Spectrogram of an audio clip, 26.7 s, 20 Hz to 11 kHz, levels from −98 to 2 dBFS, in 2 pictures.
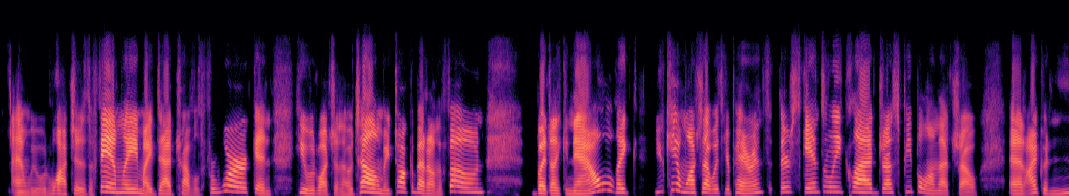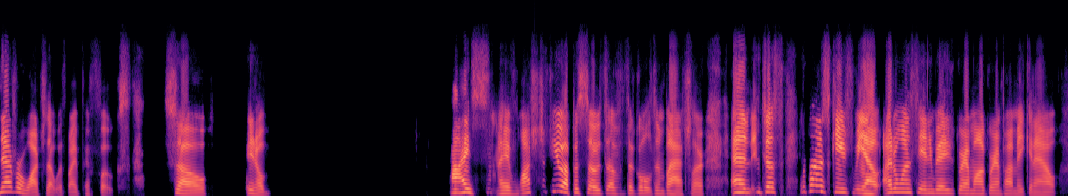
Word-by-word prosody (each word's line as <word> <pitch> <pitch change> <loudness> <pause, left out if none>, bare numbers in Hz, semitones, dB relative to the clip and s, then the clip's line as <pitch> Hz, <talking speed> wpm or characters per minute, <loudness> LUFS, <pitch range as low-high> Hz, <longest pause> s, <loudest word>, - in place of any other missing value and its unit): and 155 0 0
we 155 - -14
would 155 +1 -15
watch 185 0 -2
it 175 - -2
as 150 0 -11
a 155 - -15
family, 240 -5 +7
my 155 -5 +2
dad 165 -1 0
traveled 160 -1 -7
for 235 - -12
work, 280 -3 +1
and 170 -5 +1 0.3
he 235 -3 -2
would 190 -1 -6
watch 170 -2 -1
in - - -7
the 140 - -8
hotel 245 - +4
and 225 - -5
we'd 185 +1 -5
talk 275 -1 -1
about 225 -5 +1
it - - +2
on 170 -2 -1
the 160 - -14
phone, 265 - -1 0.6
but, 210 -1 +3
like, 185 0 +1
now, 185 - +3
like, 240 -3 +1 0.3
you 265 +4 -12
can't 365 -7 -3
watch 240 0 +1
that 240 -3 +2
with 220 -1 -8
your 210 - -8
parents 225 +2 -2
they're 275 +2 -2
scantily 275 +2 -1
clad 245 -3 +2
dressed 240 +1 -2
people 290 -3 -9
on 185 -3 -5
that 170 -1 -3
show, 140 -1 -3 0.4
and 180 0 +3
I 230 - +2
could 200 -6 -11
never 240 +8 -1
watch 160 -4 -3
that 155 -4 -6
with 140 - -19
my 140 0 -5
p 165 - -18
folks. - - -13 0.4
So, 170 -5 0 0.5
you 195 - +1
know 155 -2 -1 2.3
I 220 +3 +6
s 235 +2 -10
I 190 - -1
have 185 -2 0
watched 215 - -4
a - - -27
few 320 0 +1
episodes 210 -6 0
of 180 -2 -7
The 190 - -7
Golden 180 -1 -9
Bachelor, 155 -2 -2 0.4
and 240 0 +6
it 255 - -2
just 275 -1 +1 0.2
it 290 - -18
kinda 335 -1 +2
scares 255 -4 +3
me 210 -3 +5
out 180 -1 +6
I 230 - +4
don't 250 +1 -1
wanna 245 -1 0
see 230 -1 -4
anybody's 205 -1 +1
grandma 185 -2 0
or - - -4
grandpa 175 -1 -3
making 160 0 -4
out, 145 -2 -2
205 Hz, 200 wpm, -23 LUFS, 175-250 Hz, 2.3 s, family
